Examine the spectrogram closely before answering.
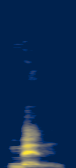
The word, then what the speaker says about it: men: For the plural form, we use the vowel like in words elephant or red. It's quick, it's short and we say it like men.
